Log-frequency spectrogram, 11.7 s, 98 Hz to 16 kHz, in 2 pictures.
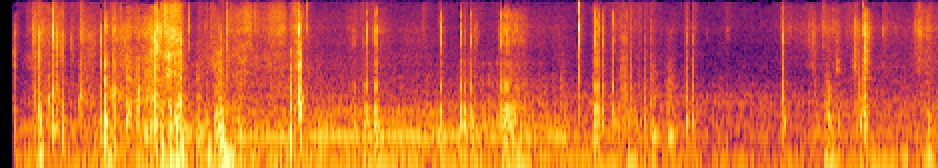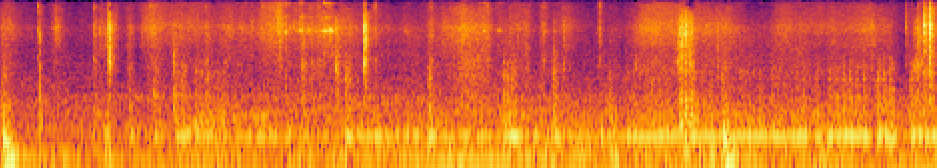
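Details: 2011 Hyundai Sonata 2.0 L Turbo Limited: steady low hum over the running engine with irregular clicks and rattles, mostly with A/C on and during light acceleration, seemingly from the passenger side of the engine; usually stops with A/C/fan off but sometimes persists.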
